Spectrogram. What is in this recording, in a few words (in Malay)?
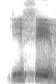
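"jisim", Malay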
